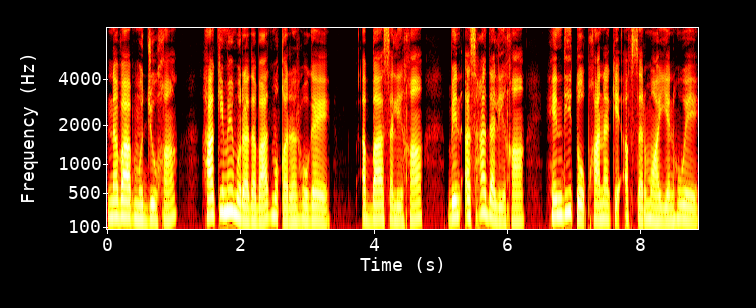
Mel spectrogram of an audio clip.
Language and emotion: Urdu, neutral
